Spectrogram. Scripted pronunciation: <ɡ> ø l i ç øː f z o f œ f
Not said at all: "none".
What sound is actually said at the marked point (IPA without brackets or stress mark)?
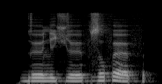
ɡ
